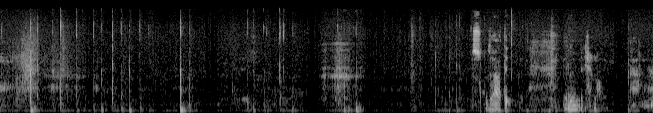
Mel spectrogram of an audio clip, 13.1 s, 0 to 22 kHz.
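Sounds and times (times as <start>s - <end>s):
faint keyboard typing: 0.0s - 4.0s, 4.8s - 6.0s, 6.6s - 7.3s, 8.2s - 10.7s.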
